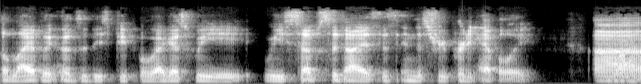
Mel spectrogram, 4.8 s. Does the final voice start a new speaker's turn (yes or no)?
no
